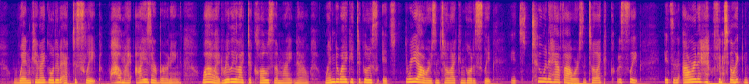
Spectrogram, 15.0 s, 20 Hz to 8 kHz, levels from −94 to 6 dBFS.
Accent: American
